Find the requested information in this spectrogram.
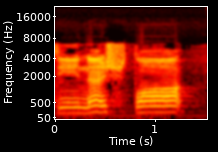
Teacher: Nashta, once again, should be heavy because the letter before it is heavy. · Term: heavy alifs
